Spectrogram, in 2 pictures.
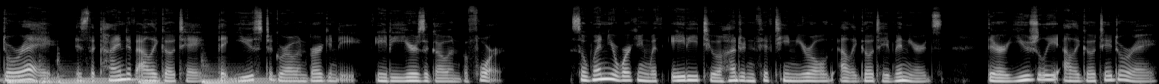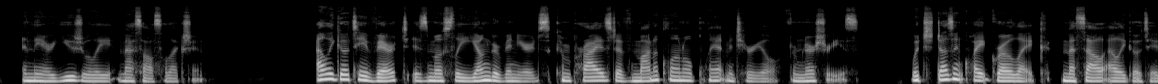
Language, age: English, 20-39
